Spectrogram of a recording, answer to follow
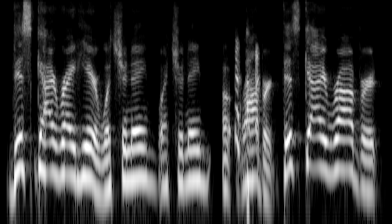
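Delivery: high, emphatic celebrity impression; Donald Trump. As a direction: announce it grandly to a whole room. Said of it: "This is my Donald Trump impression".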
